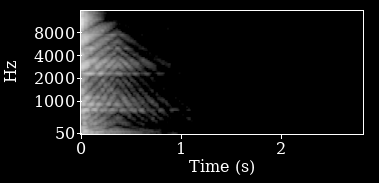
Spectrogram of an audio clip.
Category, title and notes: Sound effects > Experimental
Zero-G Racquet Hit 4
A failed attempt to make some other material led to the creation of these satisfying impact sounds. I imagined a blisteringly fast, zero-gravity sports game where athletes wield electric racquets/bats and hit floating spheres. (Or something else if you prefer.) Fun fact: The samples I put various through filters here were recordings of me playing a tiny kalimba.
z-ball, sci-fi-weapon-block, sci-fi-sports, sci-fi-athletics, sci-fi-baseball, sci-fi-racquet-sports, futuristic-sport, zero-g-sports, futuristic-sports, sci-fi-sport, sci-fi-sports-sounds, space-travel-sport, sci-fi-racquet, sci-fi-hit, sci-fi-weapon, sci-fi-collision, energy-shield-collision, sci-fi-weapon-parry, sci-fi-bludgeon-hit, laser-racquet-hit, energy-shield, sci-fi-racquet-hit, sports-of-the-future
